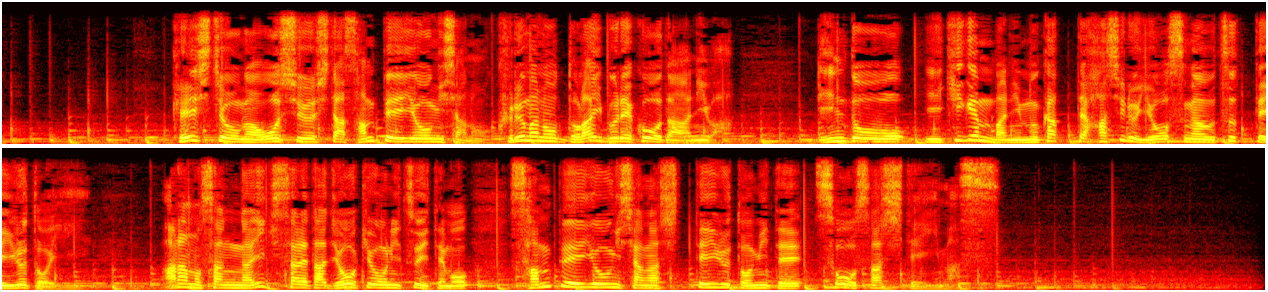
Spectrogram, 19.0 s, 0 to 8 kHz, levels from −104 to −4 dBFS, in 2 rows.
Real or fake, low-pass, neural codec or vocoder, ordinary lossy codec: real; 7.2 kHz; none; none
